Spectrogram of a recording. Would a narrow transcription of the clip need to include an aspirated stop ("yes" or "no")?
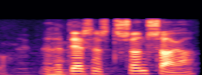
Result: no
